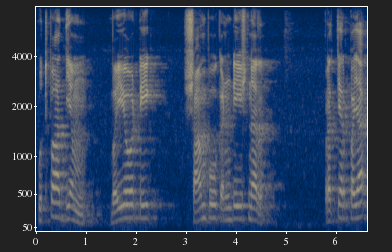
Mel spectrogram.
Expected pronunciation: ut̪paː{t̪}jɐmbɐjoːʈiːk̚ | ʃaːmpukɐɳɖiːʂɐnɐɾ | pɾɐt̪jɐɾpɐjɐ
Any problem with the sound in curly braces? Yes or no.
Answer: yes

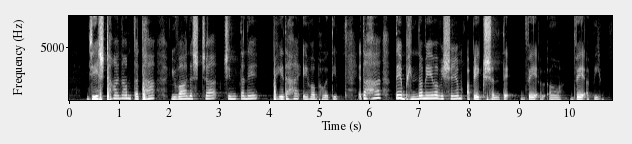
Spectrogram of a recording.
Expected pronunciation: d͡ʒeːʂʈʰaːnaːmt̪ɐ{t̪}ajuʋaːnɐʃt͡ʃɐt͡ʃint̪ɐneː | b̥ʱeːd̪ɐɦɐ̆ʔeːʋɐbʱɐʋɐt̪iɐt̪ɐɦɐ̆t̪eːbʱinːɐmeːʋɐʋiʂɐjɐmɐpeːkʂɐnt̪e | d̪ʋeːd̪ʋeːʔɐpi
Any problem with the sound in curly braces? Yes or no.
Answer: yes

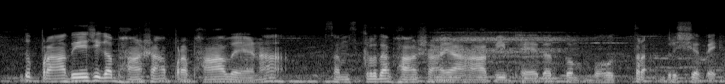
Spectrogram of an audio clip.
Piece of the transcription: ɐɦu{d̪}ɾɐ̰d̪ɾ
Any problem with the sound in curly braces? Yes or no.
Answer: yes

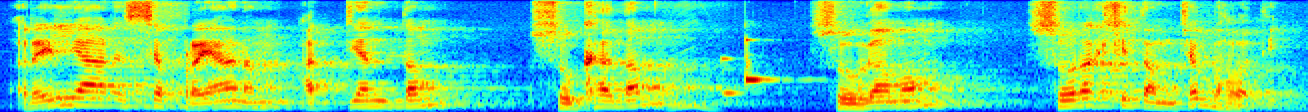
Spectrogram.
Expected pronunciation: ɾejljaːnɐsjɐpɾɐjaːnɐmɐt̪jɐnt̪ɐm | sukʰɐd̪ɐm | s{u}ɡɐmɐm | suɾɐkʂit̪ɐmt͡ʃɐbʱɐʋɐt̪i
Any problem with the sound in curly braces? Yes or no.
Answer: no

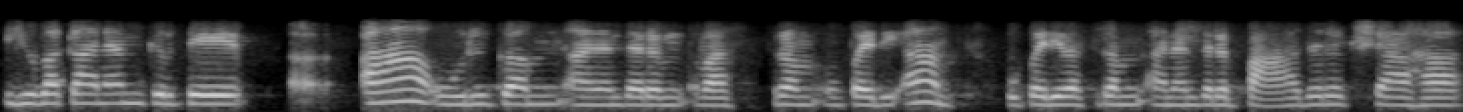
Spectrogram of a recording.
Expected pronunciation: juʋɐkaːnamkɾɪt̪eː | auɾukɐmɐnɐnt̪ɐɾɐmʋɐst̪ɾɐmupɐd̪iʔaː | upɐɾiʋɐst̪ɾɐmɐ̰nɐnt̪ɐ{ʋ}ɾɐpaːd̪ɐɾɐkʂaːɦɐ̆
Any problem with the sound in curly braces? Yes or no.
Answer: yes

